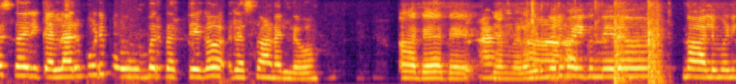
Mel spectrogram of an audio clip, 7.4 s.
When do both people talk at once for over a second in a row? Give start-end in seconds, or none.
none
